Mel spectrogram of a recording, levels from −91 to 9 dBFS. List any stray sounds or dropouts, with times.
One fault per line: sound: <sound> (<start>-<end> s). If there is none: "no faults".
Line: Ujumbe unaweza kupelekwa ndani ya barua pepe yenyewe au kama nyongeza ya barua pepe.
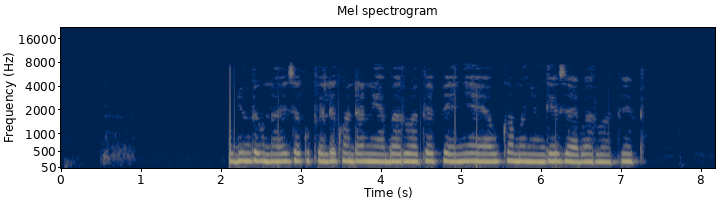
no faults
